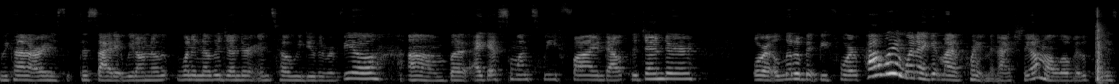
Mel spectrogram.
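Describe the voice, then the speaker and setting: Noticeable background noise runs under a woman talking at a very fast pace with medium pitch. Her loudness swings widely while her intonation stays fairly even. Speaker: lifestyle vlogger. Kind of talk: casual vlog update.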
